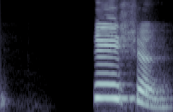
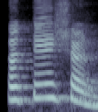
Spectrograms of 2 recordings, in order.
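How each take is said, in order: First: "स्टेशन" with a long s running into t; joined consonants. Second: "सटेशन" as sa-te-shan; wrong added vowel. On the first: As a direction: start "स्टेशन" straight on st, no vowel between. ("स्टेशन", आधा स ट से जुड़ा) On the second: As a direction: break st apart in "सटेशन". ("सटेशन", स और ट अलग) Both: Shown as a demonstration. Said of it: "सटेशन नहीं होता".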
